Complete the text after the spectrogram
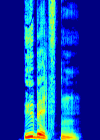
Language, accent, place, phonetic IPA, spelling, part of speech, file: German, Germany, Berlin, [ˈyːbl̩stn̩], übelsten, adjective, De-übelsten.ogg
- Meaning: 1. superlative degree of übel 2. inflection of übel: strong genitive masculine/neuter singular superlative degree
